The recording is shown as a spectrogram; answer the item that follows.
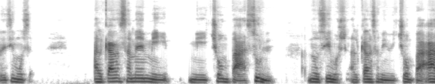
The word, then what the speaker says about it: azul: sílabas ahora pregunto acá la palabra azul Dónde va el acento en a o en azul azul Cuando digo dónde va la mayor fuerza de voz sobre las profesores su profesor muy bien correcto azul claro decimos alcánzame mi mi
